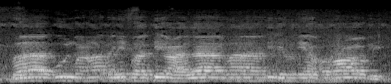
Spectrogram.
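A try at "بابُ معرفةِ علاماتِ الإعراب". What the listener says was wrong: bukan babul ma'rifati babu ma'rifati alamatil i'rabi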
